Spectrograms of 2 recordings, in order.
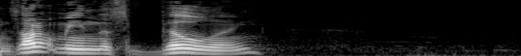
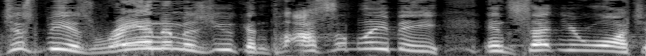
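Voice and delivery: normal talking voice

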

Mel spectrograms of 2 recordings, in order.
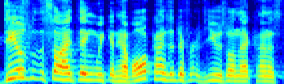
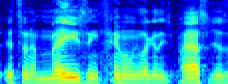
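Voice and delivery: ordinary talk

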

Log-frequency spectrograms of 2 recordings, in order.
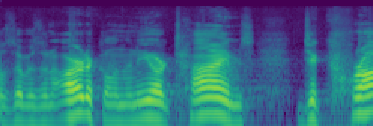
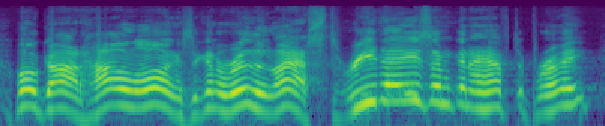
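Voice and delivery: higher, louder mock complaint; mock impatient prayer; 7 semitones higher, 4 dB louder than usual. Guy praying only two days, mock exasperated. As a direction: whine it like someone put out by waiting. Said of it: "not something a guy says if he's been praying for".

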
